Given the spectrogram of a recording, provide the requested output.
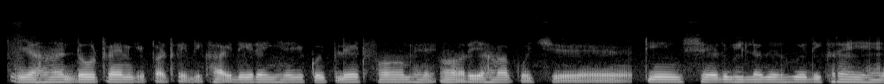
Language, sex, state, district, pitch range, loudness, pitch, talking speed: Hindi, male, Uttar Pradesh, Jalaun, 110-115 Hz, -23 LUFS, 115 Hz, 170 wpm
